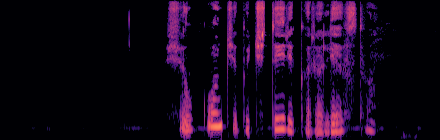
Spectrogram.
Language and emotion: Russian, sad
